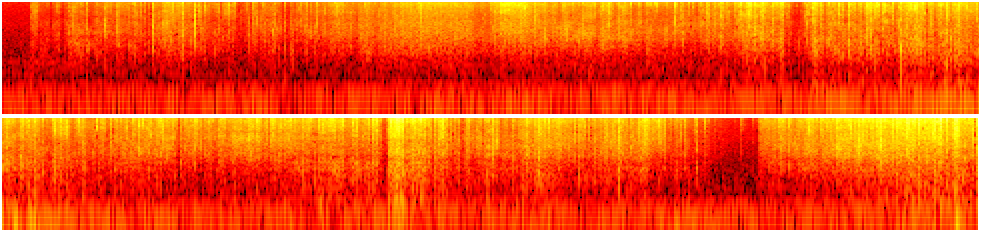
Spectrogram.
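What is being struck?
Thin tissue paper sheet.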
